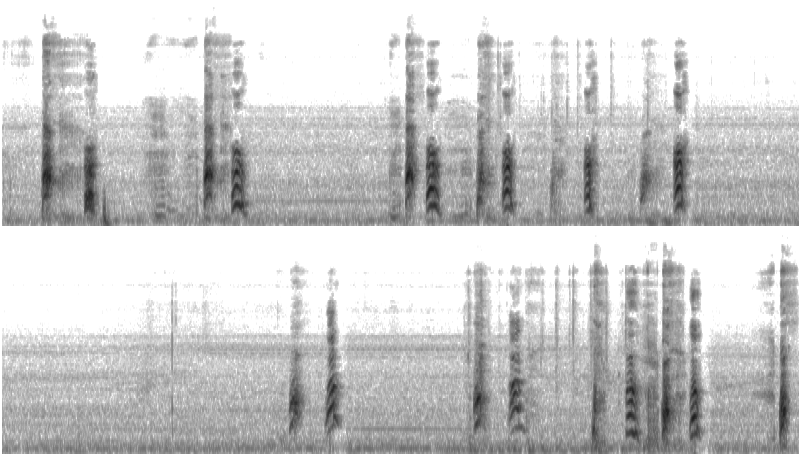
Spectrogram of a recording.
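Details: Pug barking in clusters of two to four quick yaps, pausing several seconds between bursts, then a rapid flurry near the end; faint steady hum underneath.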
